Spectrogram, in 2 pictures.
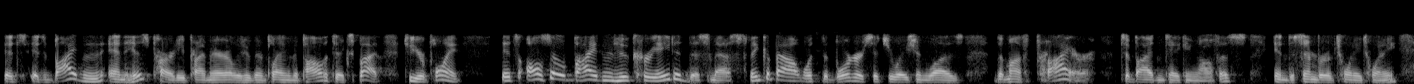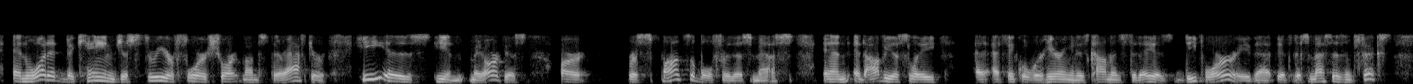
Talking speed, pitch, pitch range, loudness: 180 wpm, 115 Hz, 105-140 Hz, -25 LUFS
